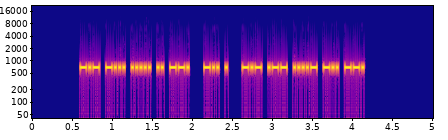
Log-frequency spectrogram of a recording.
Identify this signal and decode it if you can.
Morse code, heard as a keyed tone, about 46 wpm, 700 Hz. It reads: KB5IG DE KW4DG
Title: USA Callsign DE Callsign - 5 Characters - 45wpm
